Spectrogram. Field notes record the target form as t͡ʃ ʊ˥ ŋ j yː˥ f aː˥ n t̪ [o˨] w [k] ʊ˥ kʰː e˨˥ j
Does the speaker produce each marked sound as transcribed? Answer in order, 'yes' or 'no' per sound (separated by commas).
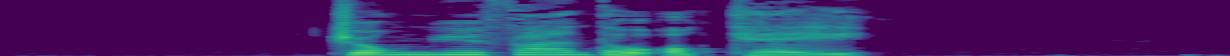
yes, no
